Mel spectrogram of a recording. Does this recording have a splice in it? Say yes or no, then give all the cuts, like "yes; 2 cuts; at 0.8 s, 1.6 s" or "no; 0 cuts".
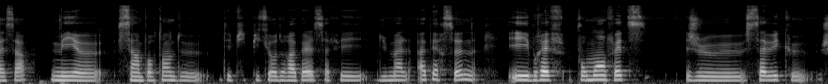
no; 0 cuts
